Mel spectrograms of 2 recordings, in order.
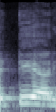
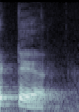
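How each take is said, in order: First: टीयर said tee-er, long ee, the tear of the eye; टीयर rhymes with fear; tear as in crying. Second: टेयर said tay-er, open ay vowel, rhymes with care; टेयर rhymes with bear; tear as in rip. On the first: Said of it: "ये बोलेंगे टीयर". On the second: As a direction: say टेयर like tearing paper, tay-er. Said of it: "ये बोलेंगे टेयर". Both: Shown as a demonstration.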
